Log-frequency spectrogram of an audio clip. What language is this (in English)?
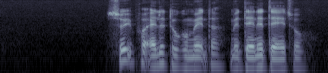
Danish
